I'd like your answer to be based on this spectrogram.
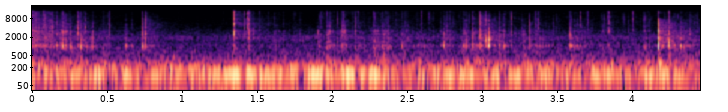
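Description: A blade carves along the pre-scored grid of a hand-sized, amber-brown translucent glycerin-style bar soap held by fingers with long dark nails, crumbling small cubes off the surface. Soft, crisp clicks and light scrapes patter quietly over a steady low hum. A sharper snap stands out near the end.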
